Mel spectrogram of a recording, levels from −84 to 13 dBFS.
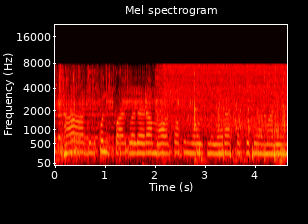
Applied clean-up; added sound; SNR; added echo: none; Toilet flush / Water tap, faucet; 2 dB; none.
